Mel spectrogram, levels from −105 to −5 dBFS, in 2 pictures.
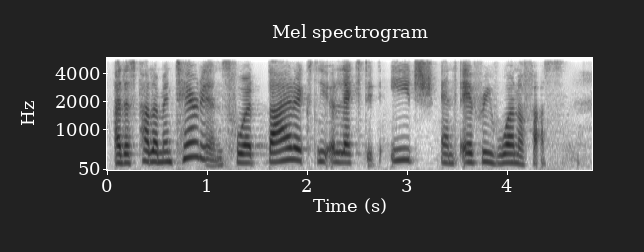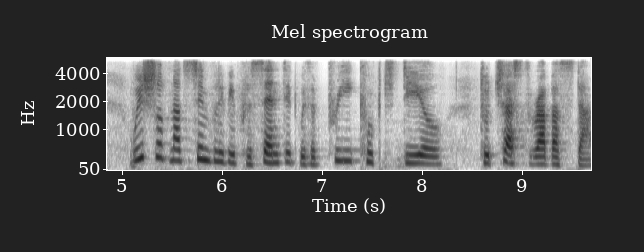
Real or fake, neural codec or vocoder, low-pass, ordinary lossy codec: fake; codec, 16 kHz, 0.5 kbps, X-Codec, HuBERT features, trained on LibriSpeech; 5.4 kHz; none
